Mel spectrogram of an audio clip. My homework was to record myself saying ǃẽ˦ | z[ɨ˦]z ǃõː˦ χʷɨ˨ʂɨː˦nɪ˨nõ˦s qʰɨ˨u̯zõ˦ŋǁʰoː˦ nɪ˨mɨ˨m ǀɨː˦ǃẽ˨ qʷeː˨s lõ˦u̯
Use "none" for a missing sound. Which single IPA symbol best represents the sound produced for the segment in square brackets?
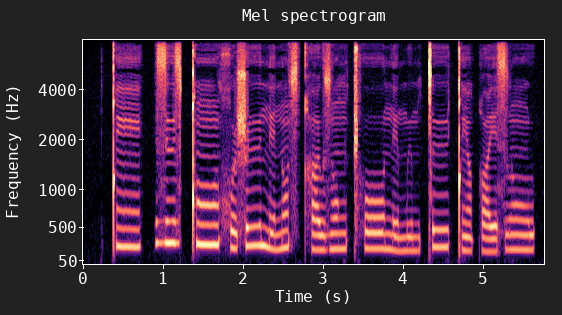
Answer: ɨ˦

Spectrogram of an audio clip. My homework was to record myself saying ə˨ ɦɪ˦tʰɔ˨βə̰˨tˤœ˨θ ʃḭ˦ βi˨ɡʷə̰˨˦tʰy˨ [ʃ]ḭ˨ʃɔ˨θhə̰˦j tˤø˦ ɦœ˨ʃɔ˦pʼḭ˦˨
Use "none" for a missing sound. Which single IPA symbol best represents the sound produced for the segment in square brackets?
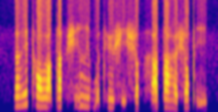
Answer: ʃ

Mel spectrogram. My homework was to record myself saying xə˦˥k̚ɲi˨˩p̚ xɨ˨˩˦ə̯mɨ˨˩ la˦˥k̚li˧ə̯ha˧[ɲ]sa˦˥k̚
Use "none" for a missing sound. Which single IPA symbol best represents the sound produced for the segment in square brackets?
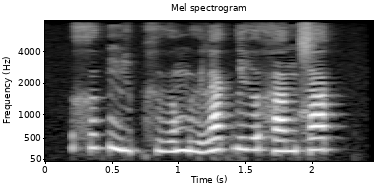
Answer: ŋ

